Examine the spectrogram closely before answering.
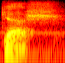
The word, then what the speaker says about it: geas: If you really, it's pronounced Gesh. Gesh. I am Southern. Hear me be. Gesh. Is it Geas is Gesh? Gesh. It was today I learned. I thought it was geese.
